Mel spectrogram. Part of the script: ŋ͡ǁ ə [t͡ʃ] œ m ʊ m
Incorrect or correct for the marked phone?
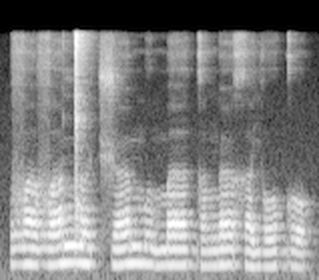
correct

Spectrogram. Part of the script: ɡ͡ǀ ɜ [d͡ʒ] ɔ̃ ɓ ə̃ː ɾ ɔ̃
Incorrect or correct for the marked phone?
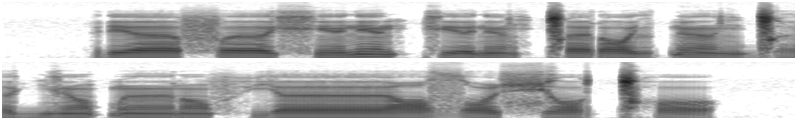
incorrect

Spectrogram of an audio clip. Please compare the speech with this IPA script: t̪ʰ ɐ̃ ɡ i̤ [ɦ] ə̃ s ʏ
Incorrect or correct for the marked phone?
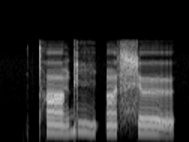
incorrect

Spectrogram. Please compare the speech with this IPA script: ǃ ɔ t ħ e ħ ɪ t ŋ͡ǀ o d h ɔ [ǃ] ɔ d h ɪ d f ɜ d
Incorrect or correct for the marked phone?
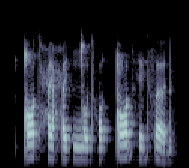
correct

